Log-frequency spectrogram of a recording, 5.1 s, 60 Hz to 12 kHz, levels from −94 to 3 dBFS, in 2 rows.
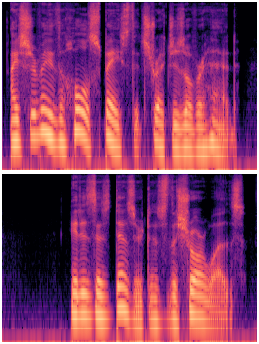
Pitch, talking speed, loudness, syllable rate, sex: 135 Hz, 190 wpm, -18 LUFS, 6.1 syllables/s, male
